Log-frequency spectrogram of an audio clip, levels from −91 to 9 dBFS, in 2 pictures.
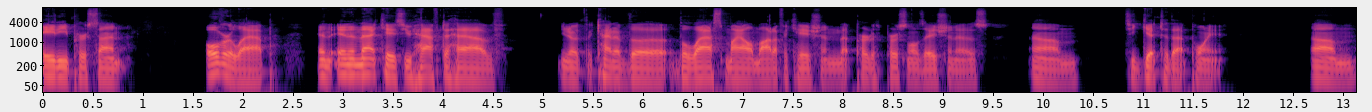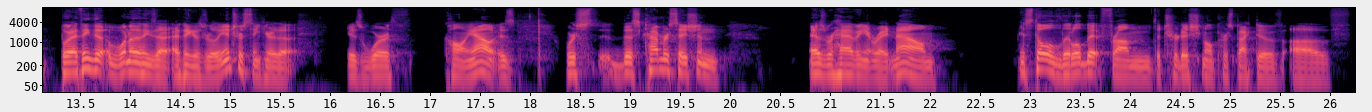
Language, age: English, 30-49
